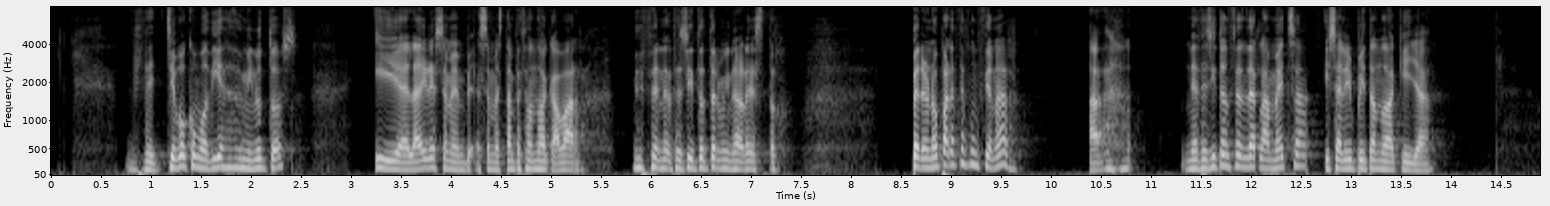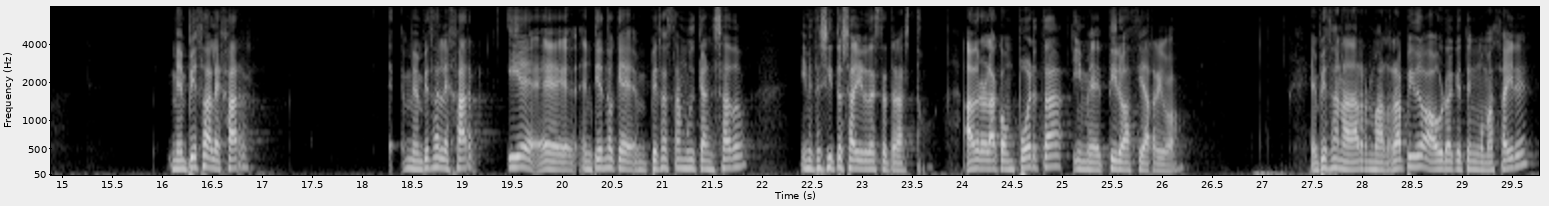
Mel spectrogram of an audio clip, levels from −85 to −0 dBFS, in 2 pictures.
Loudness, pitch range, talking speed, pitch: -25 LUFS, 130-165 Hz, 155 wpm, 150 Hz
